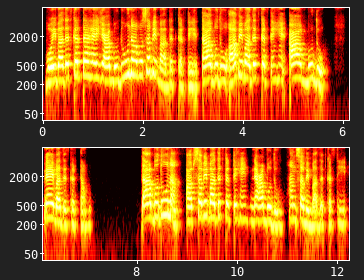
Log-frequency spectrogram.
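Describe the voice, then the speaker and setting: A woman teaching a class on Quranic Arabic, drilling word forms slowly and deliberately, then explaining them. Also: high voice, a bit bright.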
